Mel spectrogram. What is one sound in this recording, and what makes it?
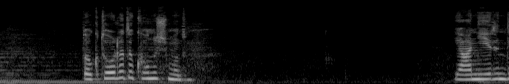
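A young woman speaks quietly and close by.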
